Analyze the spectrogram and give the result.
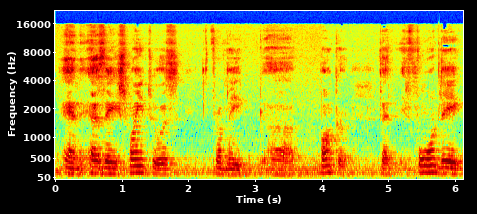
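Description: Against noticeable background noise, a man talks at a fairly slow pace with ordinary pitch variation. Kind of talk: interview answer. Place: meeting room.

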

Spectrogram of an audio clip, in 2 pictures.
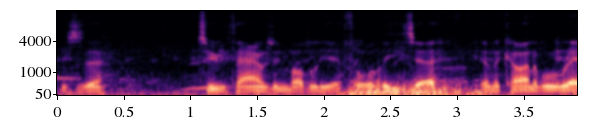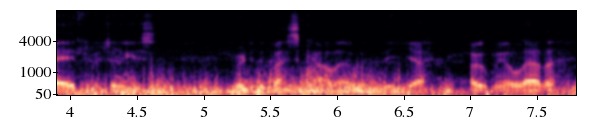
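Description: Crowd noise sits behind a man whose voice sounds dry, with no echo. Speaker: classic car enthusiast vlogger. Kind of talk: casual walkaround commentary. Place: open country. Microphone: phone near.

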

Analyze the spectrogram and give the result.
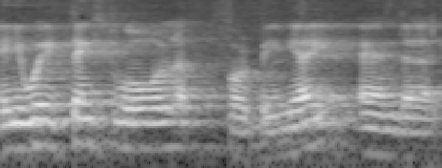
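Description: Audible room echo surrounds a man's voice. He keeps a fairly even intonation. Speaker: amateur radio association official. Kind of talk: ceremony speech. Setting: stage with audience. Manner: formal. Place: hall.

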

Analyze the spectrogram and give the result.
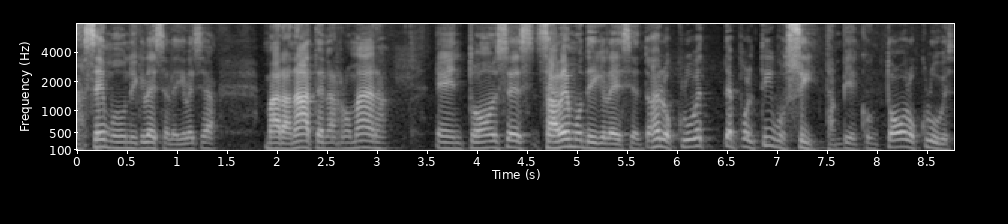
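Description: A man's fairly high voice at a moderate pace with ordinary pitch variation. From Dominican Republic. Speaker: foundation director; interview guest. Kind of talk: interview. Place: studio. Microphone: lapel.

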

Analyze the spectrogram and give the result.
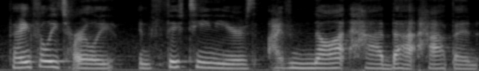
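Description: A woman talks at a fairly slow pace. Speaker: photography educator. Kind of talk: live Q&A answer. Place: home room. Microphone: lapel.

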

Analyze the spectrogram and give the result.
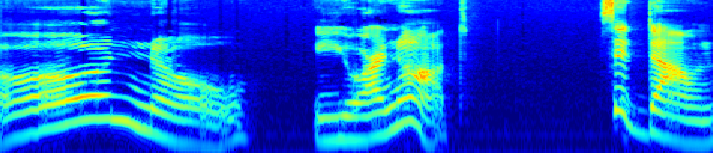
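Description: Using a put-on character voice, a woman speaks at a very slow pace with vocal fry. Her pitch is medium, with big pitch swings.

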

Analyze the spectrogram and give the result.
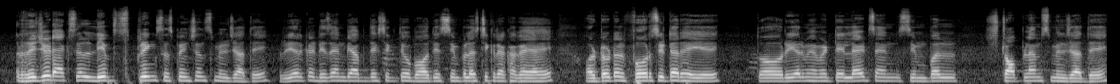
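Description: A high-pitched man's voice, monotone and flat, at a moderate pace, with a dry sound and no echo. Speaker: vehicle reviewer. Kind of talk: vehicle walkaround commentary. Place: open country. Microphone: phone near.

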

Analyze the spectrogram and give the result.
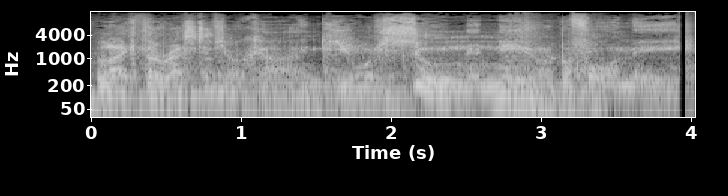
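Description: A man puts on a character voice, low-pitched with vocal fry and big swings in pitch. He talks at a fairly slow pace over loud background music.

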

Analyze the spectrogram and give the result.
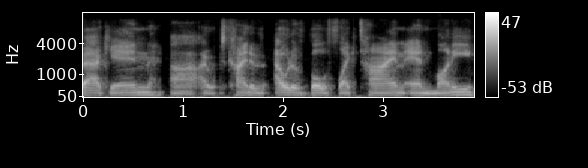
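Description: Against a quiet background, a man with an American accent speaks in a fairly low voice with fairly even intonation. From Boston area, Massachusetts. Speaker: professional wrestler; podcast guest. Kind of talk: casual chat. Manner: hesitant, many fillers. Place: home room. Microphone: video call.

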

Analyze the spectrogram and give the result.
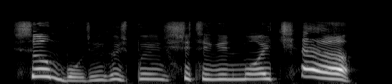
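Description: A female-sounding, put-on character voice speaks fairly slowly in a high pitch. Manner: middle-pitched bear voice.

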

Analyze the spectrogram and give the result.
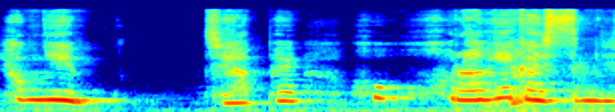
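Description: In a put-on character voice, the speaker talks quietly and shakily at an extremely high pitch and a fairly slow pace. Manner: hushed.

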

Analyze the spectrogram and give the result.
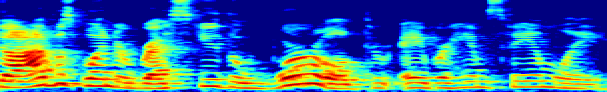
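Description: A woman's fairly bright tone with lively intonation at a fairly slow pace

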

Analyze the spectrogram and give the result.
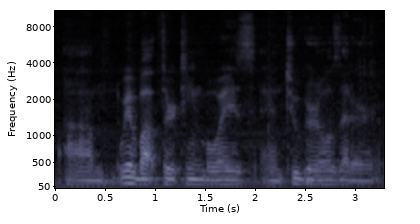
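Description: A man's very deep, low voice at a fairly quick pace, with fairly even intonation and audible room echo. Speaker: powerlifting club coach. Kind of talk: presentation to school board. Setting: school board meeting. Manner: fast; halting, many fillers.

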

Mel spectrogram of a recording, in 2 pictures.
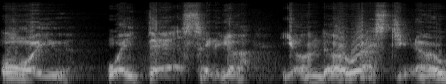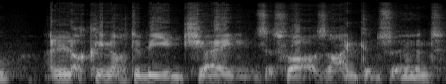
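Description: Putting on a character voice, a man talks at a moderate pace and a fairly high pitch. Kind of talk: informal, slangy. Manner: gruff, authoritative.

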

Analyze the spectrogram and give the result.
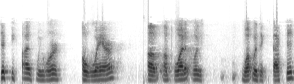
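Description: A man with an American accent, ordinary pitch variation and a fairly slow pace. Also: quiet background. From US Midwest. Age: 60s. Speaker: fly fishing guide and shop owner; fly fishing guide. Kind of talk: casual interview. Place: home room. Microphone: video call.

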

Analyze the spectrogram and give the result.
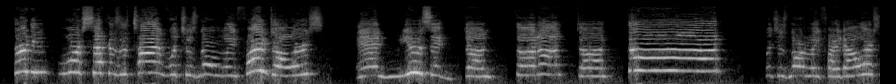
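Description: A put-on character voice from a woman, pitched extremely high and at a moderate pace. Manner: chatty, enthusiastic.

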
